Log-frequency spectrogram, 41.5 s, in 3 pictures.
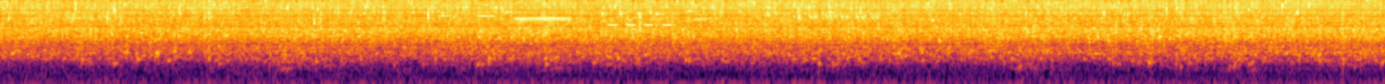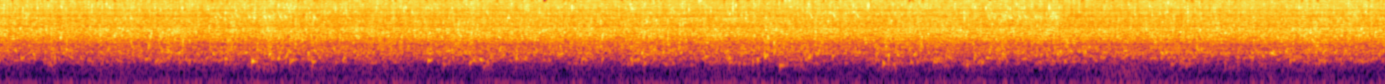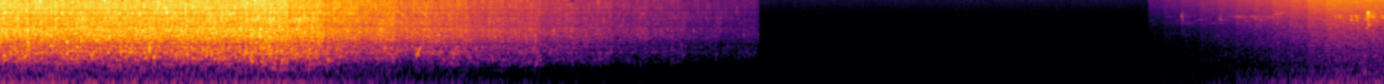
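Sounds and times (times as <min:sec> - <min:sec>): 
water: 0:00.0 - 0:35.3
birds: 0:04.8 - 0:07.2, 0:39.5 - 0:41.5.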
